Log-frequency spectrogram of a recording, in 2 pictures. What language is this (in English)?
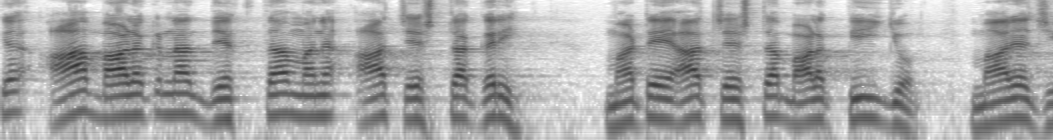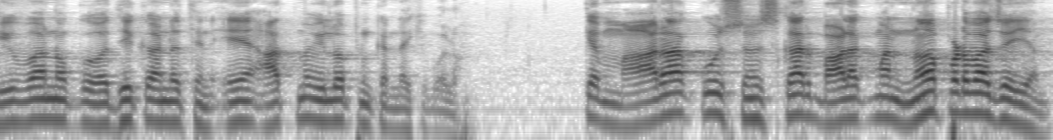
Gujarati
